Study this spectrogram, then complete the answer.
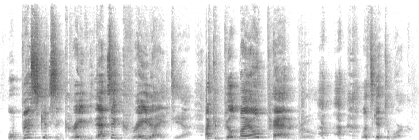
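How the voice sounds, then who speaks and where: The voice is raised and projected at a moderate pace. Its pitch swings very widely and its loudness rises and falls a lot. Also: man, extremely high pitch for a man. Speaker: voice actor. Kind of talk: comedic skit dialogue.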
